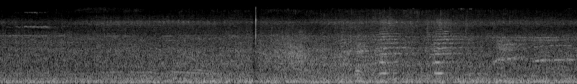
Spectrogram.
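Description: Busy city road traffic in Bhubaneswar rumbles steadily close by, with engines droning and a few car horns tooting briefly through the dense noise.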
